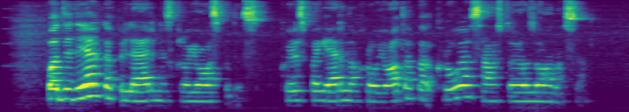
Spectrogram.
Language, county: Lithuanian, Kaunas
